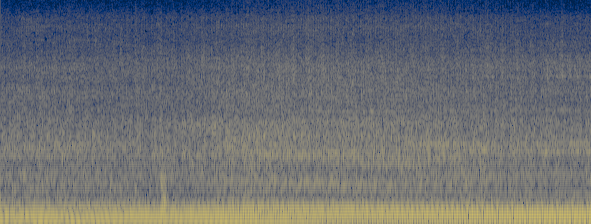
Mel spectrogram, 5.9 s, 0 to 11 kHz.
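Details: John Deere 3350 tractor diesel after head gasket replacement, warming up before road test: steady, even idle with a regular low beat and no misses, knocks or blowing; running healthy.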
